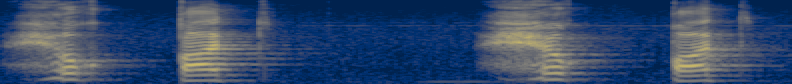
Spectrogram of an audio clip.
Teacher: حا گلے سے ادا کرنا ہے، قاف موٹا پڑھنا ہے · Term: بڑا قاف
